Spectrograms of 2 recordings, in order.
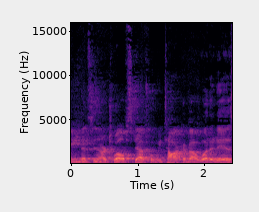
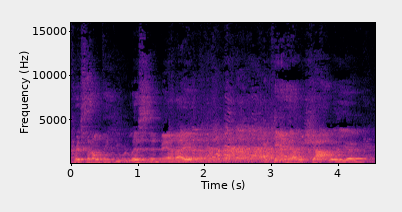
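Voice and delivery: laughing refusal; 6 dB louder than usual. Retold or imitated. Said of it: "I'm like".

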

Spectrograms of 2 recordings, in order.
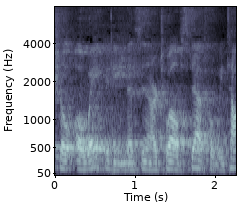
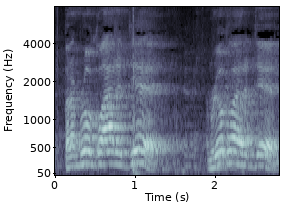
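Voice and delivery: grateful; 8 semitones higher, 6 dB louder than usual. Real, not acted. Grateful repetition.

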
